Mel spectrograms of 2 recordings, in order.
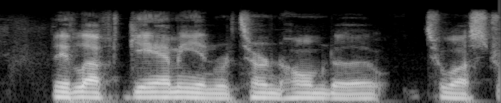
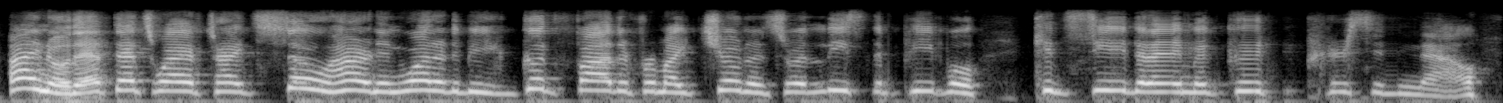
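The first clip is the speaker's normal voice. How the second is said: high, self-pitying mock tycoon; Don Sterling voice; 10 semitones higher than usual. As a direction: plead your innocence, hammed up. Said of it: "This is Don Sterling giving this interview".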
